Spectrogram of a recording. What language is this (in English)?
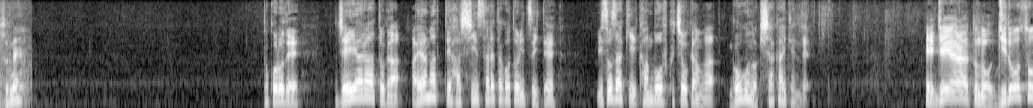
Japanese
